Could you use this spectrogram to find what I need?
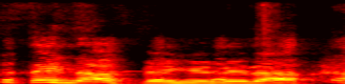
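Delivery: normal talking voice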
